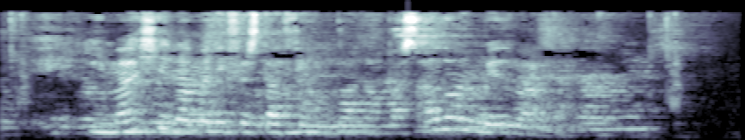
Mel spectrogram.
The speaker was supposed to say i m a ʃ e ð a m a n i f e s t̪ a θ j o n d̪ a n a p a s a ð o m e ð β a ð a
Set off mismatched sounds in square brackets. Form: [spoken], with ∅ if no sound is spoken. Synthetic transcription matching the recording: i m a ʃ e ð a m a n i f e s t̪ a θ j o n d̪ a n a p a s a ð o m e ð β a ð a

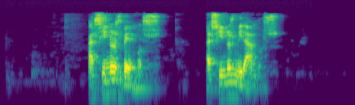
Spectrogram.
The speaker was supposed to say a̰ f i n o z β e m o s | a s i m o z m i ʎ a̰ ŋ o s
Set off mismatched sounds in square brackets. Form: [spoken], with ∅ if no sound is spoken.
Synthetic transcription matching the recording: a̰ [s] i n o z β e m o s | a s i [n] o z m i [ɾ] a̰ [m] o s

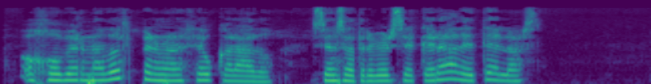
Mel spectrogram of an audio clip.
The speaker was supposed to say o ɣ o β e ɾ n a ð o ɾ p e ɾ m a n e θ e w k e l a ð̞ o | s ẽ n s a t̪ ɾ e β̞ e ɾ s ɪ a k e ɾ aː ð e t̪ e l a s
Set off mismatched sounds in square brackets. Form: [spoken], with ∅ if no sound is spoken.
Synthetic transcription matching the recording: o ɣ o β e ɾ n a ð o ɾ p e ɾ m a n e θ e w k [a] l a ð̞ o | s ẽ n s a t̪ ɾ e β̞ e ɾ s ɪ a k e ɾ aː ð e t̪ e l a s

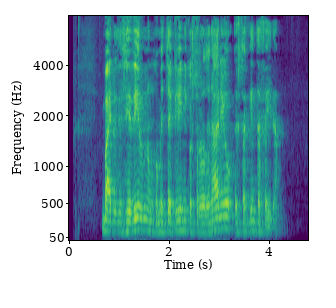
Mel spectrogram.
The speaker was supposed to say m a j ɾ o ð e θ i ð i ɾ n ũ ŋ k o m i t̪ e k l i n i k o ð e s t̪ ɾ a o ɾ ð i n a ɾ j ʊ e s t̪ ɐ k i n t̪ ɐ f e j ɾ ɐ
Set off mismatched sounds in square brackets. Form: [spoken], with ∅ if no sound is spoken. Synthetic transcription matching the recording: [b] a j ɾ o ð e θ i ð i ɾ n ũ ŋ k o m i t̪ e k l i n i k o [∅] e s t̪ ɾ a o ɾ ð i n a ɾ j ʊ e s t̪ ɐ k i n t̪ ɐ f e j ɾ ɐ

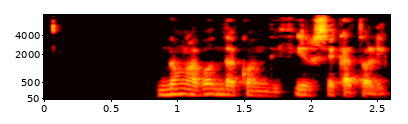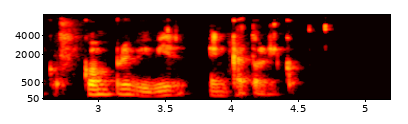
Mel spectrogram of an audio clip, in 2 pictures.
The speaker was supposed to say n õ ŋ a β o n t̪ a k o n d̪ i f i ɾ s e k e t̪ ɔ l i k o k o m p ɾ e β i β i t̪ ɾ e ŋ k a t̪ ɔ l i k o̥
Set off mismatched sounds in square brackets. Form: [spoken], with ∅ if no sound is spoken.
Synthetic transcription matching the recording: n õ ŋ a β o n [d̪] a k o n d̪ i [θ] i ɾ s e k [a] t̪ ɔ l i k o k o m p ɾ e β i β i [∅] ɾ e ŋ k a t̪ ɔ l i k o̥

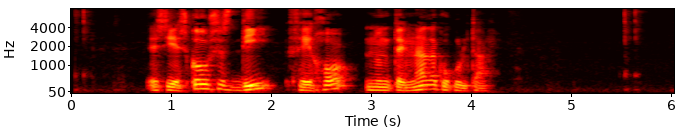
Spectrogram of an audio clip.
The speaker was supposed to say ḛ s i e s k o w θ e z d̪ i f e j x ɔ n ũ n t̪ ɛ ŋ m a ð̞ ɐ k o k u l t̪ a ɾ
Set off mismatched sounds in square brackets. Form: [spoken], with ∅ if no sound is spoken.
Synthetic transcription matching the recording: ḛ s i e s k o w [s] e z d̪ i f e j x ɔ n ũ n t̪ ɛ ŋ [n] a ð̞ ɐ k o k u l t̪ a ɾ

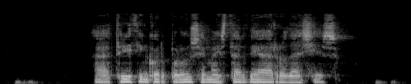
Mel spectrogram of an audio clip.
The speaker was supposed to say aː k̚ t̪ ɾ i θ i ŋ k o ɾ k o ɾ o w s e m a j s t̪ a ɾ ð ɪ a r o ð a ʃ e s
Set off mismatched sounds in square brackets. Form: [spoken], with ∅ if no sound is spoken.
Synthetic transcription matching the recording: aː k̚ t̪ ɾ i θ i ŋ k o ɾ [p] o ɾ o w s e m a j s t̪ a ɾ ð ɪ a r o ð a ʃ e s

